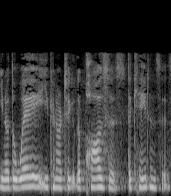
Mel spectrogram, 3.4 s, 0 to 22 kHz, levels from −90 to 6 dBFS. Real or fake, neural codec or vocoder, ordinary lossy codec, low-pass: real; none; MP3, 32 kbps; 7.2 kHz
